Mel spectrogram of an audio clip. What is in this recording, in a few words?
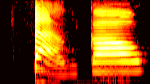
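"cake", Mandarin Chinese, female; dan4gao1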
